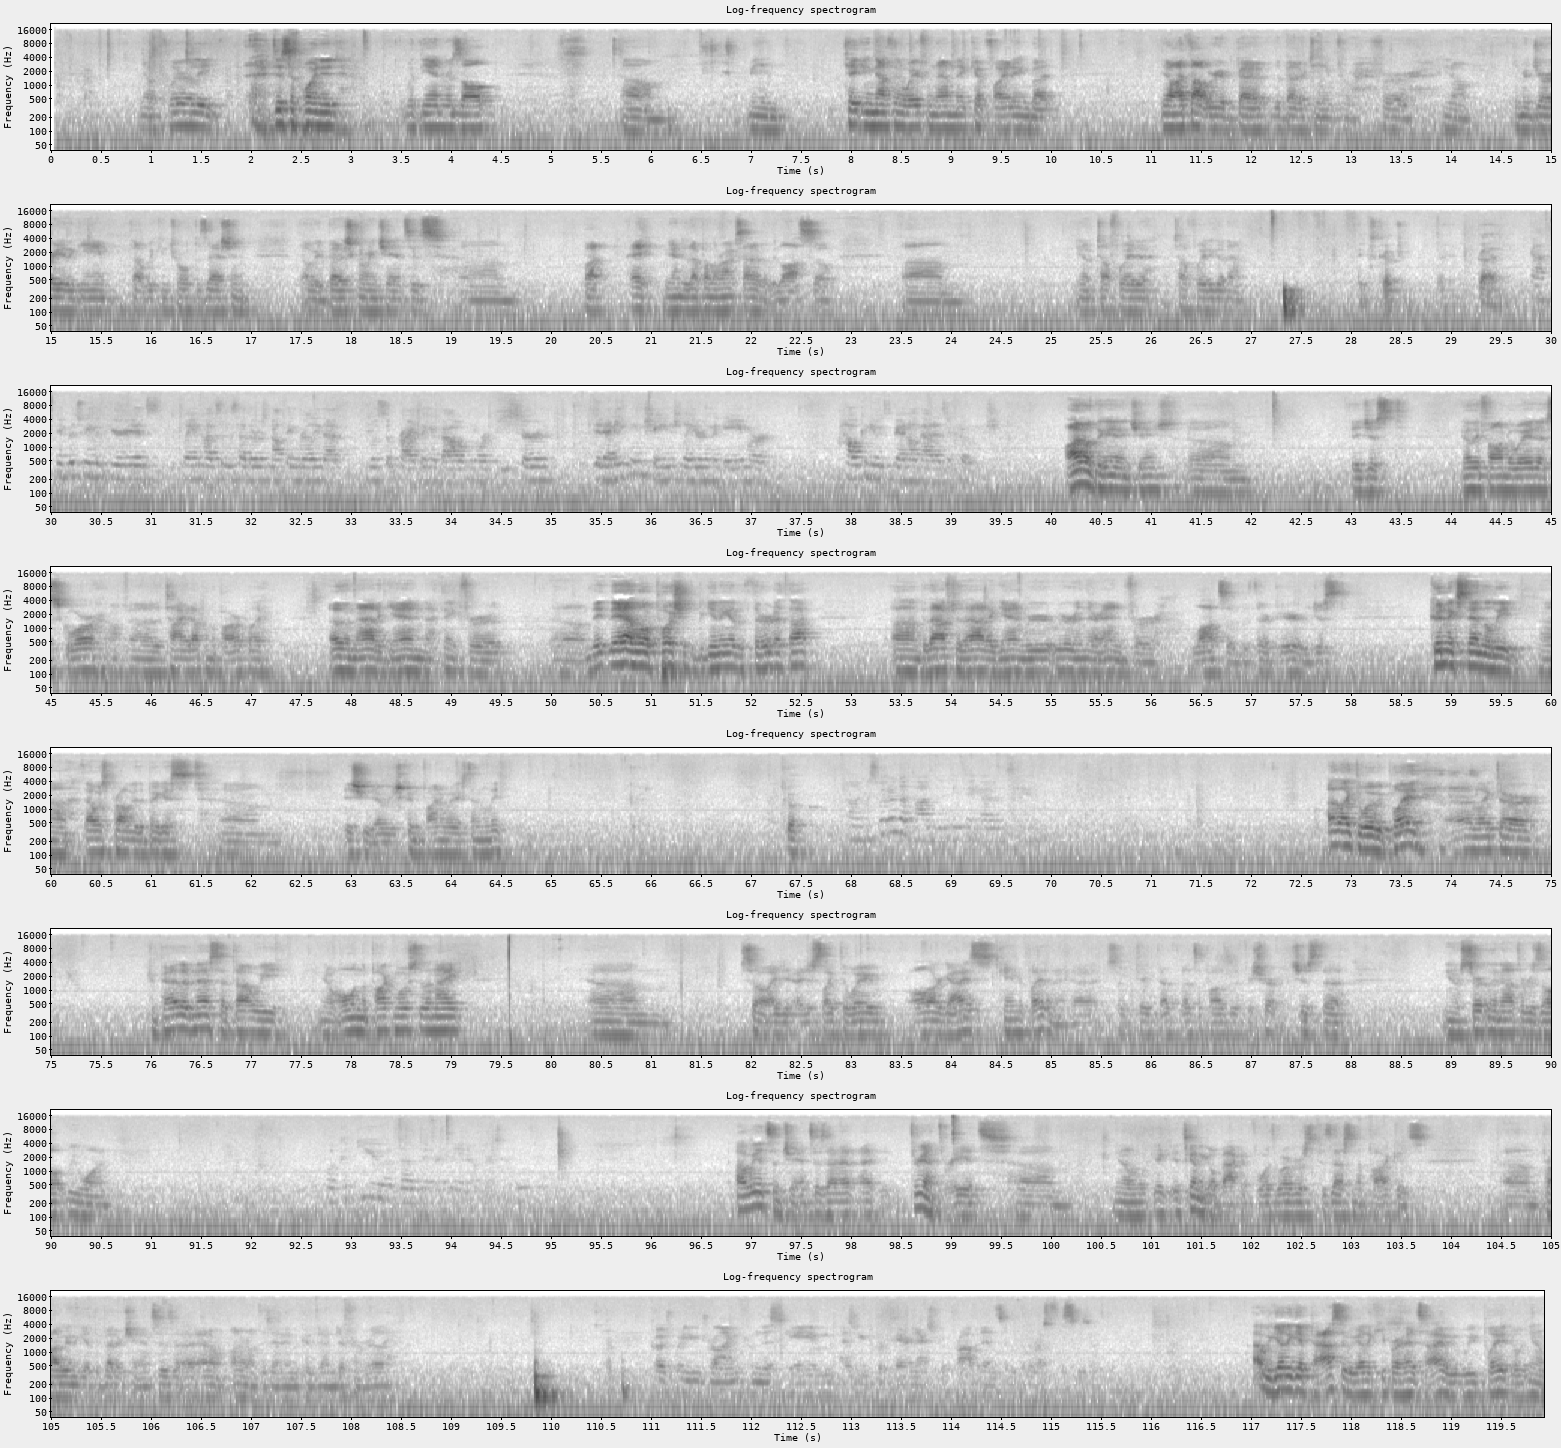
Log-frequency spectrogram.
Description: Men's Hockey / Beanpot Postgame Interview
